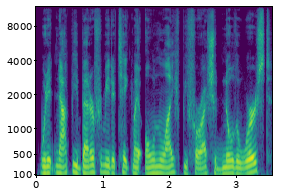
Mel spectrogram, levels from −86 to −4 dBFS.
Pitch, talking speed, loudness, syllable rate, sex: 125 Hz, 305 wpm, -18 LUFS, 6.1 syllables/s, male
